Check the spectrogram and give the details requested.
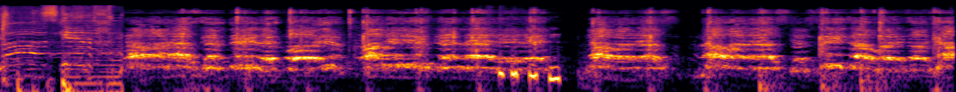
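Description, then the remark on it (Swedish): A group of football players loudly bellow-singing together in a locker room, voices overlapping in a rowdy chant with steady rhythm, briefly dipping twice before surging back at full volume. “De väldigt förvånade spelarna fick då besöka superstjärnan och i början så sjöng de lite dämpat, men sen blev det vrålsång.”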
